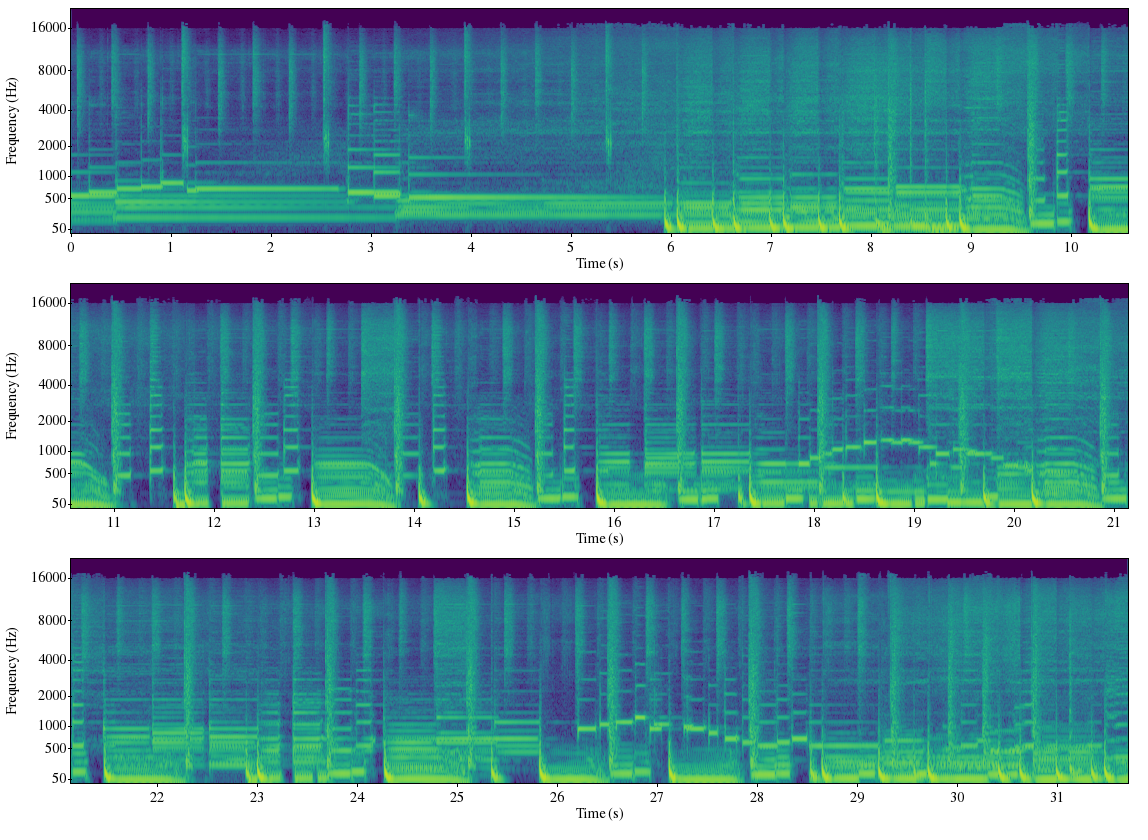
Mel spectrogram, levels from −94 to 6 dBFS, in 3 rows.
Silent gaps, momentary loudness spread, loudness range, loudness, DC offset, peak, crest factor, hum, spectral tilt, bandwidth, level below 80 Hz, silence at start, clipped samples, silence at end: none; 6 LU; 5 LU; -17 LUFS; under 0.1%; -2 dBFS; 12 dB; none; -5 dB/octave; 17.5 kHz; -18 dBFS; 0 s; under 0.1%; 0 s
